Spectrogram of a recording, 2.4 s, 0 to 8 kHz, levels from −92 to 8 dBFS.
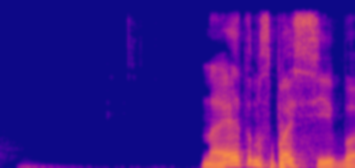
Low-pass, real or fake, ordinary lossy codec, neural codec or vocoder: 7.2 kHz; real; none; none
